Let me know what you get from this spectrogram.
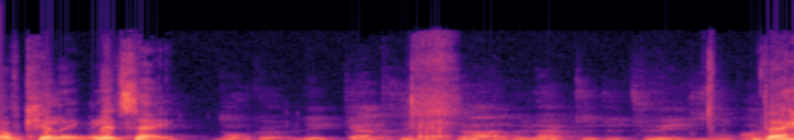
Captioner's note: audience member speaks in French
